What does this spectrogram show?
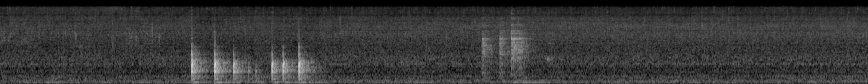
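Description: Mustard and spice paste sizzling steadily in a non-stick frying pan. About two seconds in comes a quick run of about six sharp knocks with a short ring, the loudest sounds, and a few fainter clicks follow about five seconds in.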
